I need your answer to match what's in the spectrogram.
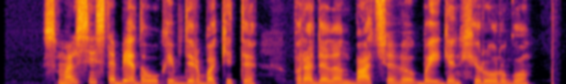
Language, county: Lithuanian, Vilnius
